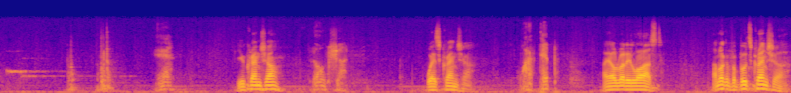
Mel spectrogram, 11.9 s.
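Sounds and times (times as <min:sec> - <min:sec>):
door creaking squeal: 0:00.0 - 0:01.2
low hum: 0:00.0 - 0:09.0
speech: 0:03.6 - 0:05.3, 0:06.4 - 0:07.2, 0:07.8 - 0:08.4, 0:09.0 - 0:10.0, 0:10.7 - 0:11.8.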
